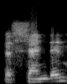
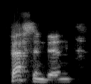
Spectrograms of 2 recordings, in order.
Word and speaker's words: Fessenden: recently heard is that he actually prefers it to be pronounced Fessenden with the accent on the second syllable, and I didn't know this because for 20 years I've been saying Fessenden like Fassbender.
